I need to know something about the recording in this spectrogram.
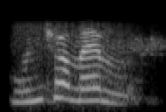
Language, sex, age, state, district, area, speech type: Nepali, female, 18-30, West Bengal, Darjeeling, rural, conversation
